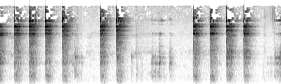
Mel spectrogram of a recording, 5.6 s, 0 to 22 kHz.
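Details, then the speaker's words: 1969 ball-joint VW Beetle front end, driving a wheel bearing race into the drop spindle hub: sharp hammer taps about three a second with a hollow ring; race not fully seated yet, the tone turns to a high ping once it seats. "this will take several and you'll know when it's a little in all the way because the tone of it changes"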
